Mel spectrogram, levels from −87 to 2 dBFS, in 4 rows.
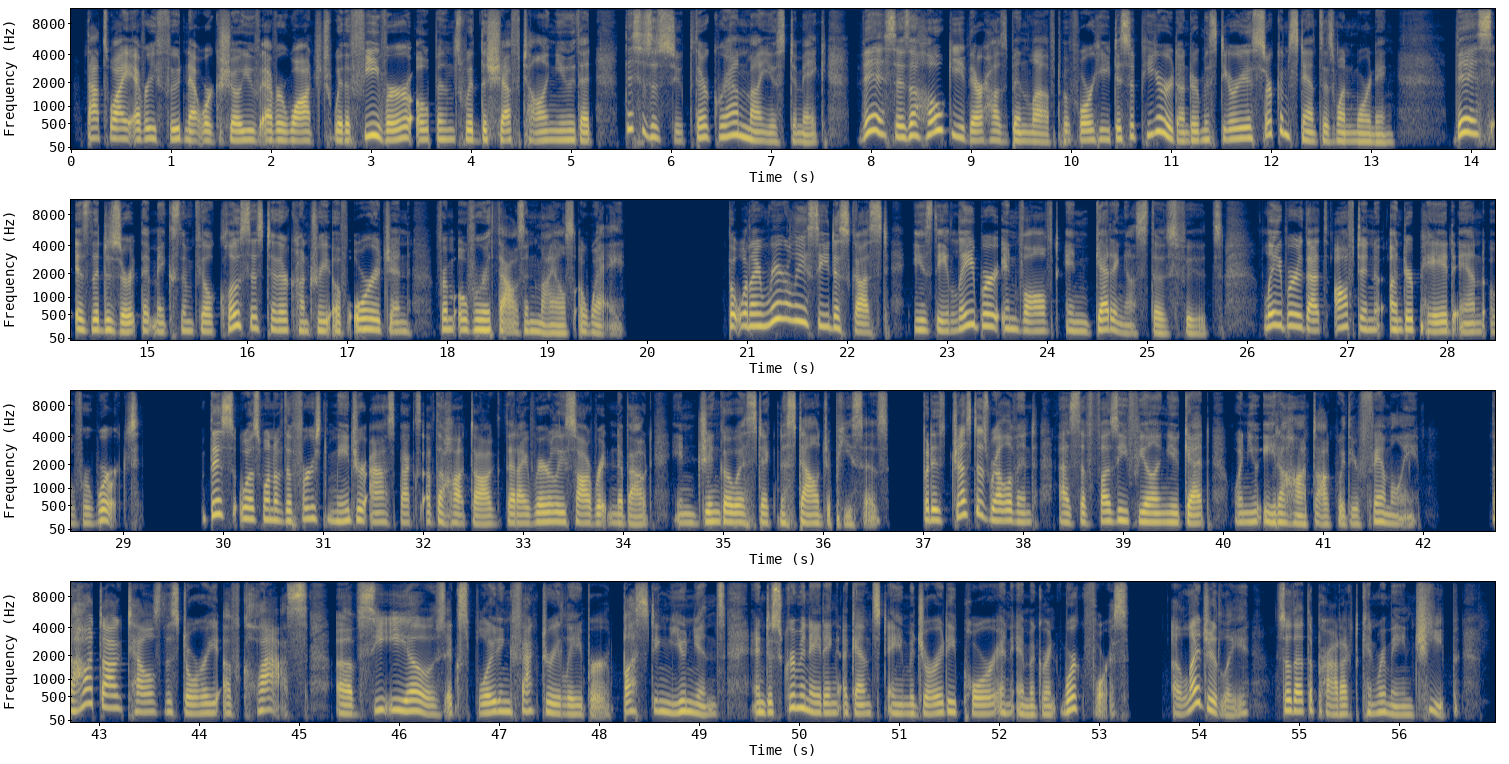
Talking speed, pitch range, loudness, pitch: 165 wpm, 160-205 Hz, -18 LUFS, 180 Hz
